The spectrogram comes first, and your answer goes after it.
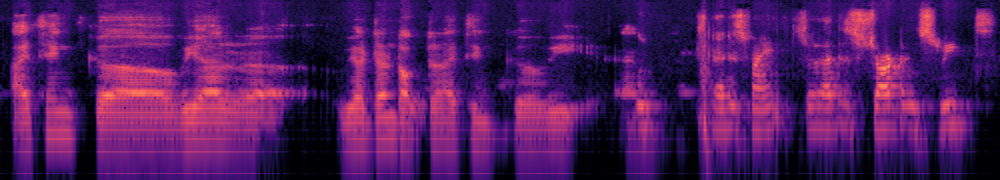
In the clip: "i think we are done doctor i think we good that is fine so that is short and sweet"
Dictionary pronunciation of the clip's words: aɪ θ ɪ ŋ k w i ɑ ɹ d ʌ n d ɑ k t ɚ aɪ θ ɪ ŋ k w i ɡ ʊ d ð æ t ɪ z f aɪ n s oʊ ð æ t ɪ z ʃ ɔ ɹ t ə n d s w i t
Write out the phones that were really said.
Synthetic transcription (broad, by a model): aɪ t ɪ ŋ k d i ɑ ɹ d ʌ n d ɑ k t ɚ aɪ t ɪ ŋ k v i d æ t ɪ z f aɪ n s oʊ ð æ t ɪ z ʃ ɔ ɹ t ə n d s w i t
